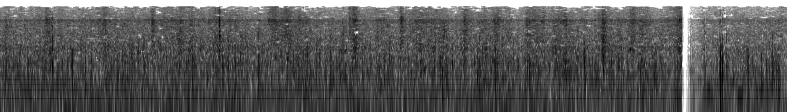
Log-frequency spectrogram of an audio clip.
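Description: Rain falling steadily: an even hiss with scattered sharp ticks of drops.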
